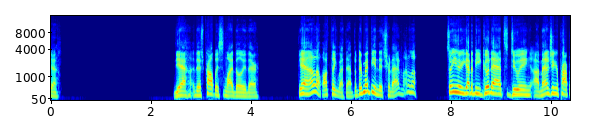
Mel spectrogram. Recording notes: This was a live class recorded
